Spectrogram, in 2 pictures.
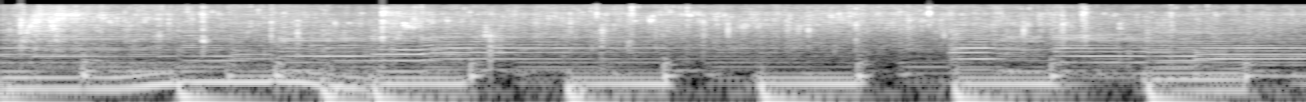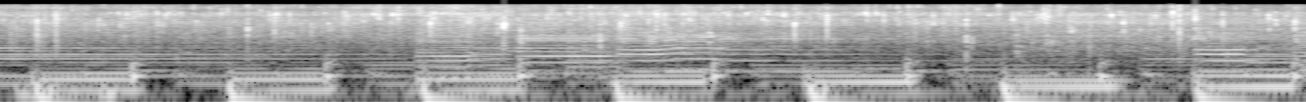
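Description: Frog legs frying in hot oil in a skillet, a steady sizzle, with metal tongs now and then moving the pieces. Background music with a bass line plays under the sizzle.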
